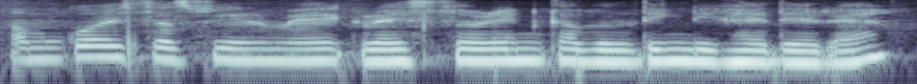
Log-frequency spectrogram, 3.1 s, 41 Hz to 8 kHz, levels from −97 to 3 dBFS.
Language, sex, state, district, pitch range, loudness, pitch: Hindi, female, Arunachal Pradesh, Papum Pare, 180-195 Hz, -13 LUFS, 185 Hz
